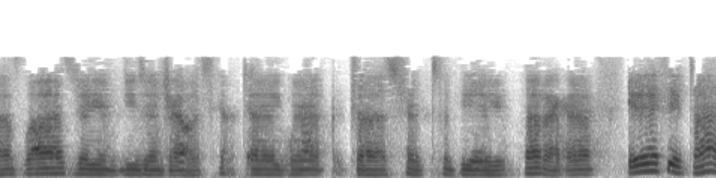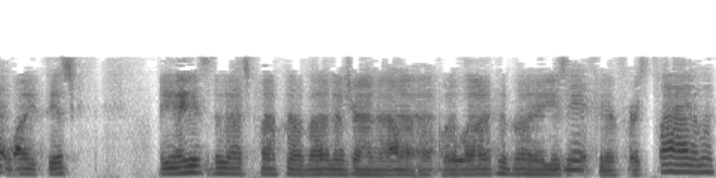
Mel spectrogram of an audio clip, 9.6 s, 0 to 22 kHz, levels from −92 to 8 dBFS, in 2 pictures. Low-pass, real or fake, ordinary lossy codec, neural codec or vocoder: 7.2 kHz; fake; MP3, 24 kbps; codec, 16 kHz, 0.5 kbps, FreqCodec, smaller model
